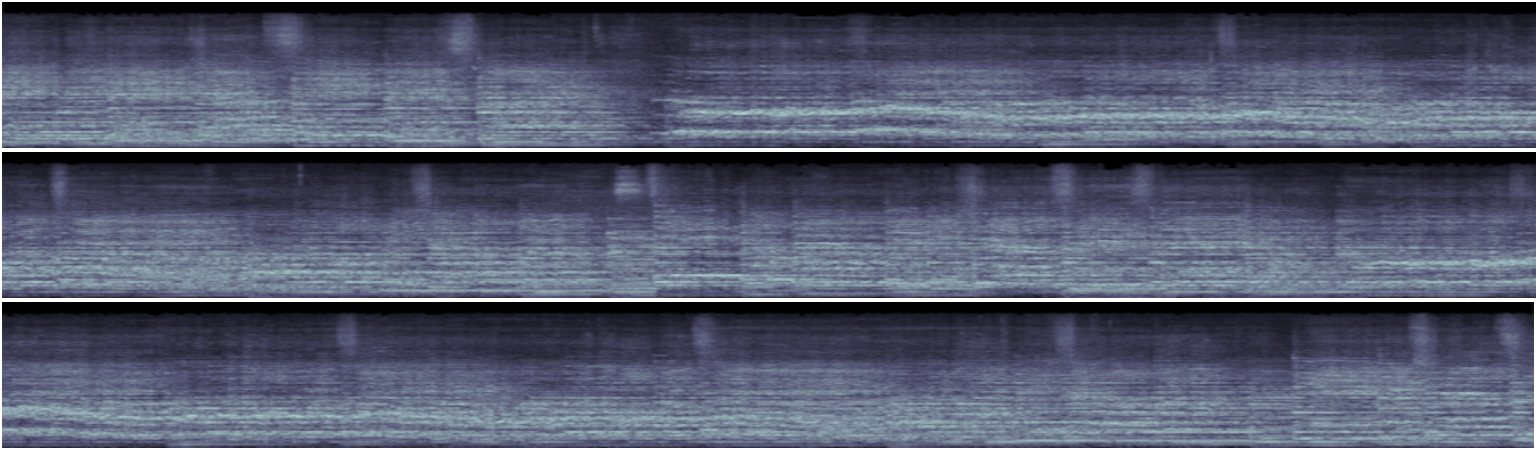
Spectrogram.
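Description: Mixed choir of men's and women's voices singing a Christmas cantata, with a short break between phrases about four seconds in.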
